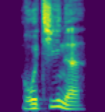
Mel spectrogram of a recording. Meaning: routine
- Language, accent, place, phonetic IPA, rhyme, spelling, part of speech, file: German, Germany, Berlin, [ʁuˈtiːnə], -iːnə, Routine, noun, De-Routine.ogg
